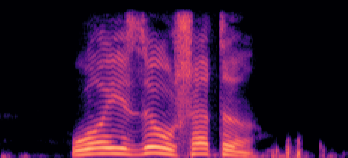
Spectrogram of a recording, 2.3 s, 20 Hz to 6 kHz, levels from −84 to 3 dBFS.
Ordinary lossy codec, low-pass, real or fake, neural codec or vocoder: AAC, 48 kbps; 5.4 kHz; fake; codec, 16 kHz, 4 kbps, X-Codec, WavLM features, trained on Multilingual LibriSpeech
